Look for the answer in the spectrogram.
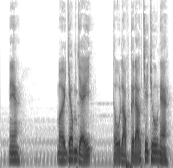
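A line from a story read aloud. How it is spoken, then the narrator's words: Forced loud laugh. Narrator (Vietnamese): miệng cố cười lớn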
